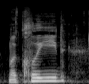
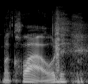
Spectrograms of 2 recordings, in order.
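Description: First: The last syllable rhymes with lead. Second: The last syllable does not rhyme with lead. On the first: This is how the name's owner says it. The speaker calls it right. "it rhymes with lead" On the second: This is how others say the name. The speaker calls it wrong. "I've heard it pronounced McLeod"

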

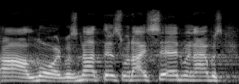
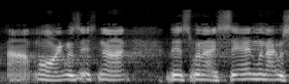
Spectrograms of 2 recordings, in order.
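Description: First: It is read in a plain, ordinary voice. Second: It is read in a whiny, complaining voice.

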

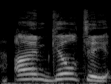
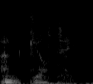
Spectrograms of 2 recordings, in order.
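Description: First: It is shouted loudly. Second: It is whispered very softly.

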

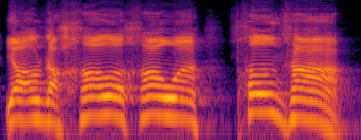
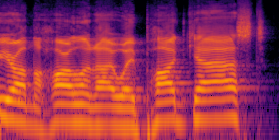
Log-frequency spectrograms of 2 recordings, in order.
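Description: First: It is said with a put-on speech impediment. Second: It is said in a clear normal voice.

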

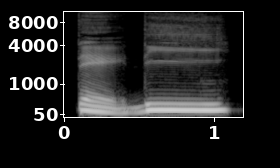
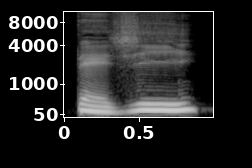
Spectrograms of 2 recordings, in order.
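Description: First: The second syllable starts with an l sound. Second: The second syllable starts with a j sound. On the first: "le is just easier to say than j" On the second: "Instead of Deji for second"

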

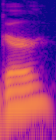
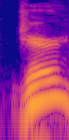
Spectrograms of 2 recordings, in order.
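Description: First: It begins with a hard g sound. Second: It begins with a soft j sound. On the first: The speaker calls it wrong. "not Ger?" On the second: The speaker calls it right.

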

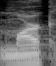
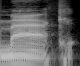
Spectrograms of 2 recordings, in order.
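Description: First: The name is said with the R pronounced. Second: The name is said Boston-style, without the R.

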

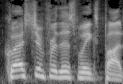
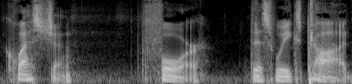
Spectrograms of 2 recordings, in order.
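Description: First: It is read at a normal speed. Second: It is read very slowly.

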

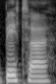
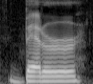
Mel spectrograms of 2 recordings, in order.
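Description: First: The word ends on a neutral vowel, no R. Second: The word ends with a pronounced R sound. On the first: "In South African English and certainly British English, you don't put the R in" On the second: "with the American accent, the first thing you need to learn is to add that R on at the ends of words"

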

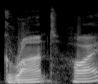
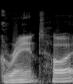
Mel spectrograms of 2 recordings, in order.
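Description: First: It uses the South Australian pronunciation. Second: It uses the Victorian pronunciation. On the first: The speaker calls it right. "it's things like Grant High" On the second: The speaker calls it wrong. "It's not Grant High"

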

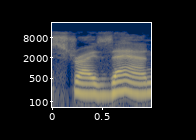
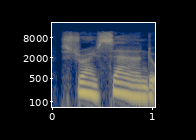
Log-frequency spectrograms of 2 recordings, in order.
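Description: First: The middle consonant is a buzzing Z sound. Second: The middle consonant is a hissing S sound. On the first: The speaker calls it wrong. "with a Z sound" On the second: The speaker calls it right. "with an S sound"

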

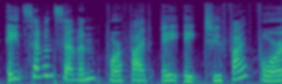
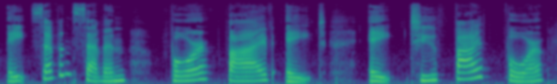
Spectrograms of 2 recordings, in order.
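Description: First: The number is said at normal speed. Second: The number is said slowly.

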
